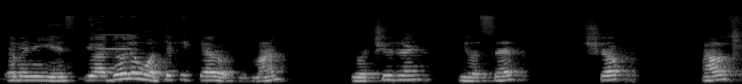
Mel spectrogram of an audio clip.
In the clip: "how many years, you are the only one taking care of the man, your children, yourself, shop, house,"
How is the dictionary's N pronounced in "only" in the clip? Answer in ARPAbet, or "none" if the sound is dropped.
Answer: none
